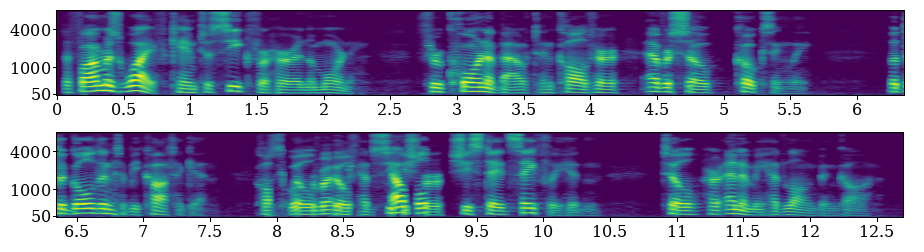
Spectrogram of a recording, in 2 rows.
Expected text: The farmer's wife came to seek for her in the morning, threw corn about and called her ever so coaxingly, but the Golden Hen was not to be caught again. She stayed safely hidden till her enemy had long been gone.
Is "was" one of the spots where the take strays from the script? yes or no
yes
